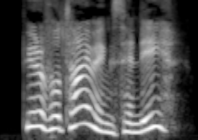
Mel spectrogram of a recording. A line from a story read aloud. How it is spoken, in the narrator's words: Joe panted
